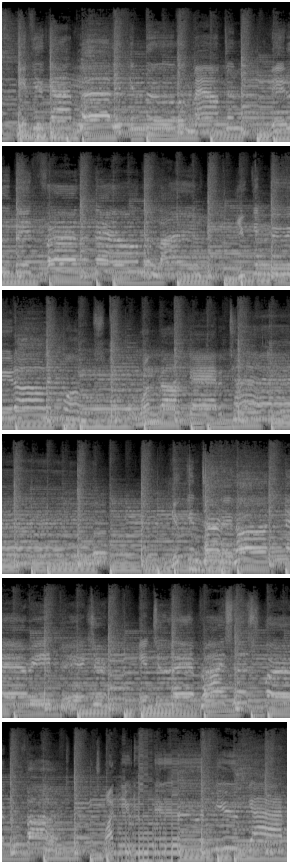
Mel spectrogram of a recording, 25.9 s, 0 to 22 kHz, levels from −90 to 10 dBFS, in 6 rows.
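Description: From 23.27 to 24.26 s the audio turns into a rigid, metallic buzz near 188 Hz that only loosely tracks the underlying sound: robotic sound from repeated short buffers. The likely cause is starved input, with a roughly 5.3 ms slice looped over most of that stretch.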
